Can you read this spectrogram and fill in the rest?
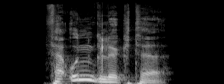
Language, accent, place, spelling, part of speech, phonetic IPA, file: German, Germany, Berlin, verunglückte, adjective / verb, [fɛɐ̯ˈʔʊnɡlʏktə], De-verunglückte.ogg
- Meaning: inflection of verunglücken: 1. first/third-person singular preterite 2. first/third-person singular subjunctive II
